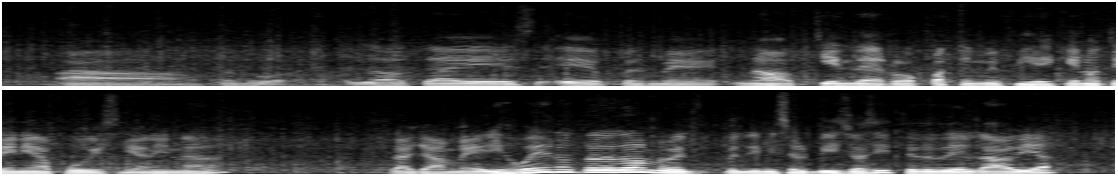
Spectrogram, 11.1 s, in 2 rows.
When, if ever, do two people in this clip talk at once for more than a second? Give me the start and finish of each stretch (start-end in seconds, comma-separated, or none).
none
